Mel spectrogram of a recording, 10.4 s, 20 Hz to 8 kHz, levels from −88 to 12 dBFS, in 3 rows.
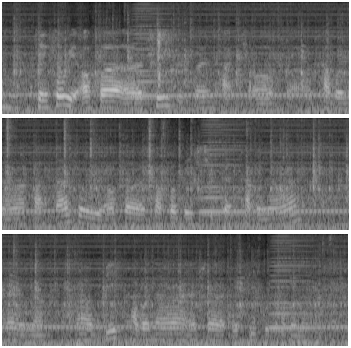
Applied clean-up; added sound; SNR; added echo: none; Rain + Harmonica; 4 dB; none.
